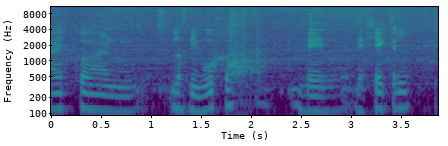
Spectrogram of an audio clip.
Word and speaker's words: Haeckel: Muy bien, Oscar, hay un autor interesante, quiero pronunciarlo bien, Haeckel, ¿no es cierto? ¿Está bien o no? Sí, Haeckel.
